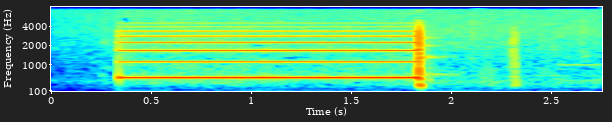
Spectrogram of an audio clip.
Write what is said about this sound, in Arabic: معنا مكالمة، تفضل.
